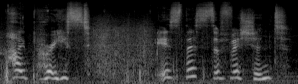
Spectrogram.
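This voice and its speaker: High-voiced meek servant, noisy. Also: female voice, slow. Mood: meek, dismayed. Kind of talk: video game voice acting. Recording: distant voice under loud ambient noise.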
